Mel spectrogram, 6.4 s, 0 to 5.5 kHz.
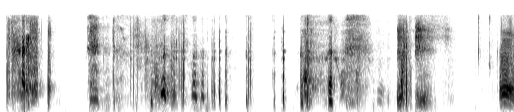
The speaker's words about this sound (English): At least I lasted 15 minutes before I coughed.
